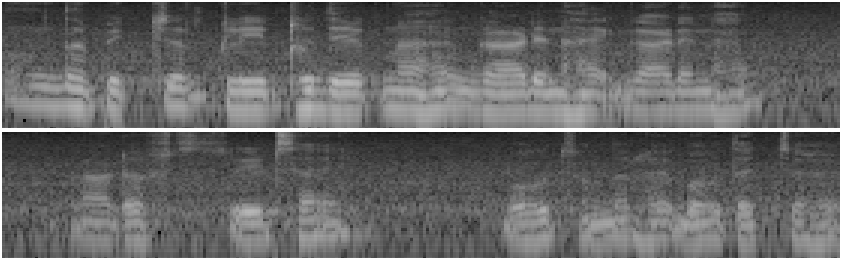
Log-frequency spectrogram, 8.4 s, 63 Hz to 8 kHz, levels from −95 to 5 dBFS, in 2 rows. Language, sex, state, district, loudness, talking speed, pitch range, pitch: Hindi, male, Maharashtra, Aurangabad, -35 LUFS, 135 wpm, 120-130 Hz, 125 Hz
